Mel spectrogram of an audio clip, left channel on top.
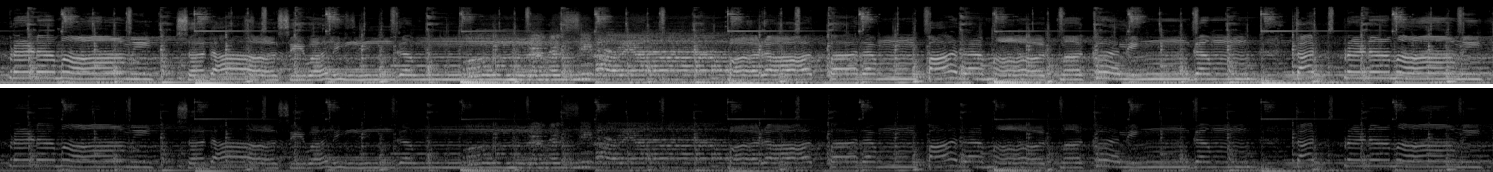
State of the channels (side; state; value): right; quieter; 17.4 dB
